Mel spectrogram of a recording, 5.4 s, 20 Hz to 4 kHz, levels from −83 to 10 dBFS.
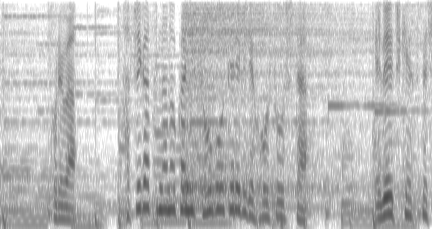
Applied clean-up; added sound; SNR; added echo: none; Crash cymbal; 12 dB; none.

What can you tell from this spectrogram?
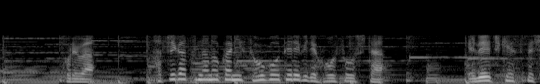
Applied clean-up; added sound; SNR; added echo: none; none; none; none.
